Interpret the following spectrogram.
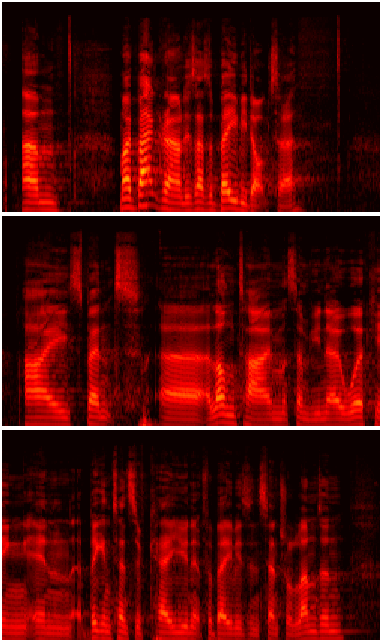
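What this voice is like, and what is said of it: Croaky, hoarse voice. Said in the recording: “my voice is a bit croaky”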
